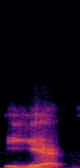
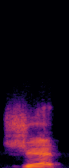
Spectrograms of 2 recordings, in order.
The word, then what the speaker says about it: yet: Notice that the pronunciation is yet, okay? Yeah. Yet. No digan con J porque sería jet, sería como avión, jet. Notice the difference, jet and yet.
